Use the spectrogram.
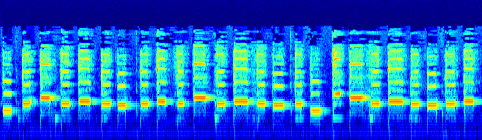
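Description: A shepherd's fipple flute plays a quick, lively tune of short, detached notes in a steady rhythm, bright, with no voices.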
